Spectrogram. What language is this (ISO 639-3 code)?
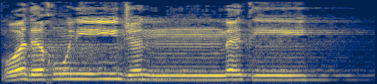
ara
